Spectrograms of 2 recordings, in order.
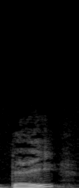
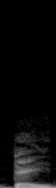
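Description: First: The word is said on a rising tone. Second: The word is said on a level tone. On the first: This is the changed tone used in the place name. The speaker calls it right. "读做地係读上声" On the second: This is the ordinary pronunciation of the character. The speaker calls it wrong. "我哋唔读做地"

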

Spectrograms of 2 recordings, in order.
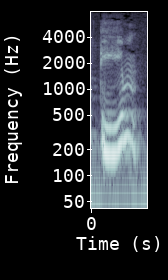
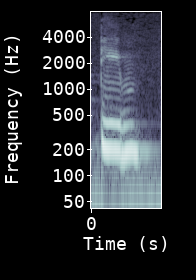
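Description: First: It sounds the same as the word 点. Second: It sounds the same as the word 殿. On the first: "另一个音呢就是音点，同一点一画的点字呢是同音" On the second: "一个是音殿，即是同殿户的殿字同音"

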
